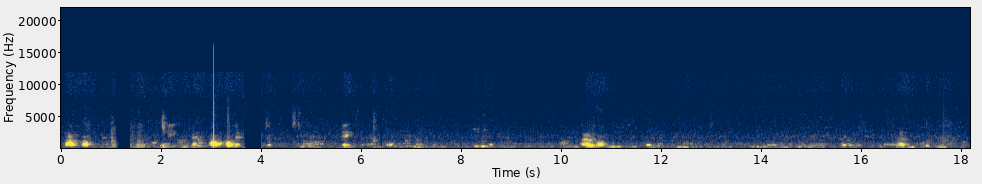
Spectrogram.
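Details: Blenheim Cavalier King Charles Spaniel puppies, a litter of five born around New Year's in a home puppy pen, give soft, scattered whimpers and squeaks throughout, with one louder cluster of squeals near the start and another midway.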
